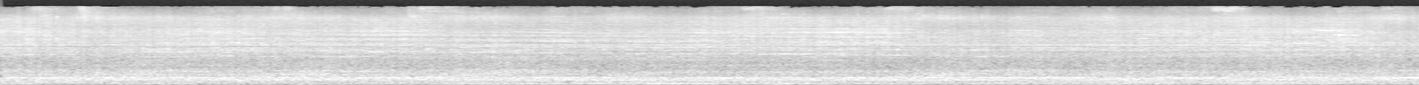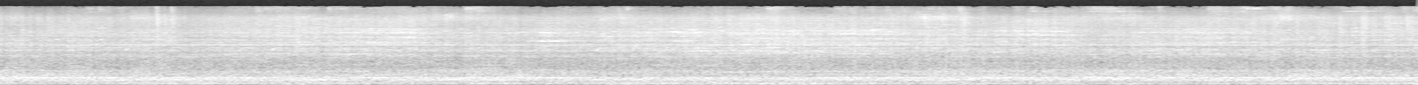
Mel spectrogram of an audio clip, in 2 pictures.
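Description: Union Pacific double-stack intermodal train's loaded container well cars rolling past: a steady, unbroken rumble and rattle of steel wheels on rail, with a faint held tone running over it.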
